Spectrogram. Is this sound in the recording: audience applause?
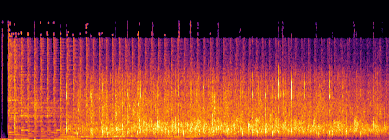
yes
